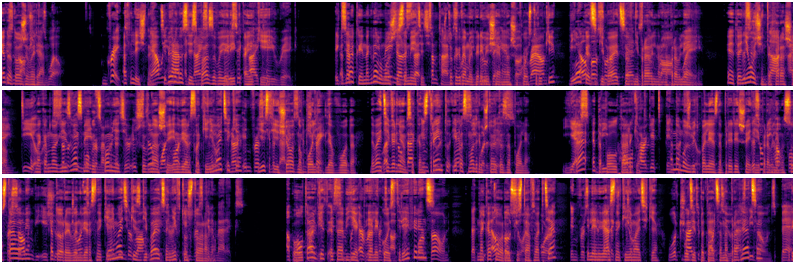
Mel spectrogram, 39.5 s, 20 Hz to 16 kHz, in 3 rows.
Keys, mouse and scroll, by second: 0.2-2.3 scroll down 2, 2.3 click, 2.3 scroll down 1, 2.4 g, 4.3 middle click, 5.1 alt+g, 5.6 middle click, 6.3 g, 8.4 middle click, 11.4 alt+g, 11.6 middle click, 15.2 shift+middle click, 15.5 middle click, 16.3 g, 17.3 middle click, 17.6 alt+g, 18.1 click, 18.5 middle click, 18.8 shift+middle click, 32.8 middle click, 35.1 click, 35.6 middle click, 36.0 g, 37.1 middle click, 37.4 g, 38.7 middle click.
